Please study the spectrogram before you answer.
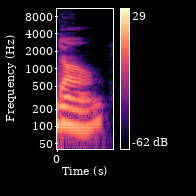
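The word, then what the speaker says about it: dom (דם): In the Hebrew, the word for blood is dam. It's spelled D-A-M, but pronounced dom.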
